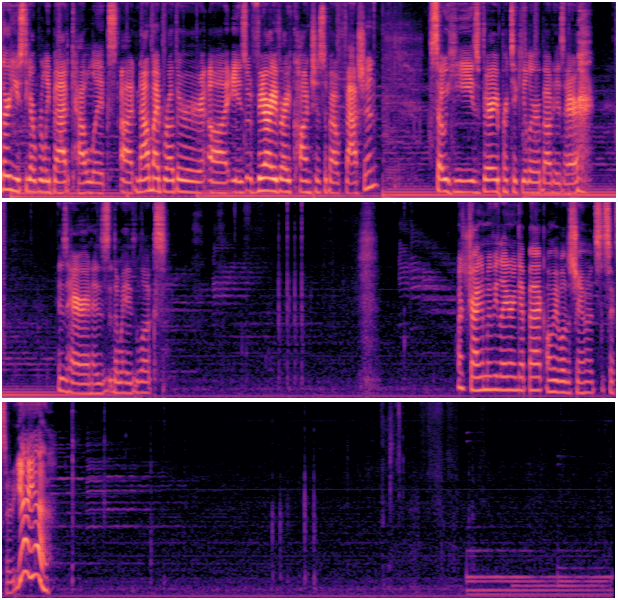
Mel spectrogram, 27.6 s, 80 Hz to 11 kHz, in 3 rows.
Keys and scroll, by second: 2.1 ctrl+z.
